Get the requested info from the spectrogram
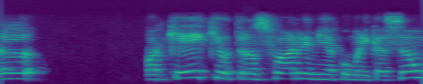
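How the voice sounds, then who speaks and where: A woman speaking at a moderate pace. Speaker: group organizer. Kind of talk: online group discussion. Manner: animated.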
